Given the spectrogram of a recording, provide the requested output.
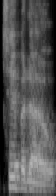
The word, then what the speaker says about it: Thibodeaux: director of ballet magnificat thibodeau welcome thank you jeff you pronounced my name right first came to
